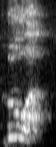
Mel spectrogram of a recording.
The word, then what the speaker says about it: hooah: Army is the word hooah. Now, I'll say that differently here in a second. Hooah is spelled H-O-O-A-H, but most of the time you would hear a person say, hooah!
